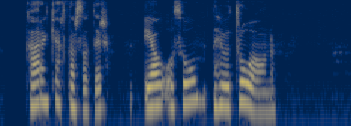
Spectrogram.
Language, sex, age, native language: Icelandic, female, 40-49, Icelandic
